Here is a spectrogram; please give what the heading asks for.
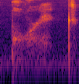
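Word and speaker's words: Pádraig: Patrick in Irish is Porrick, which is written with a D.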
